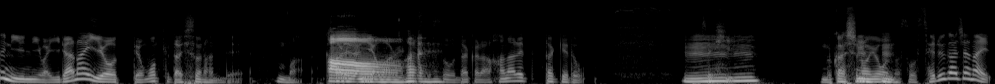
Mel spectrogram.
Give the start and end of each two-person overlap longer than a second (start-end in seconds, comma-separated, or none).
3.2-4.5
